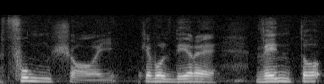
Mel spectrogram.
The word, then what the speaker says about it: feng shui: in Cina c'è il classico feng shui no Come viene chiamato la pronuncia giusta sarebbe Fun shoi Che vuol dire vento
